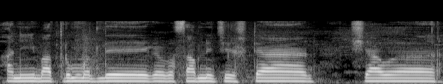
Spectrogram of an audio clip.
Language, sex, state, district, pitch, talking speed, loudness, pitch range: Marathi, male, Maharashtra, Washim, 150 Hz, 95 wpm, -12 LUFS, 145-150 Hz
